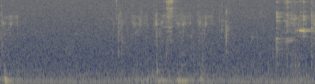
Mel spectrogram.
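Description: A person chewing a mouthful of pork lo mein noodles, with a few soft clicks of a metal fork against a ceramic bowl near the end.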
